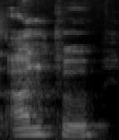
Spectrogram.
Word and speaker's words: Anpu: Is that just Amp? That's how you pronounce it, Amp. Oh, that was Anpu. So yeah, it looks like it, but when you hear it, remember they go, "Oh, Amp."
